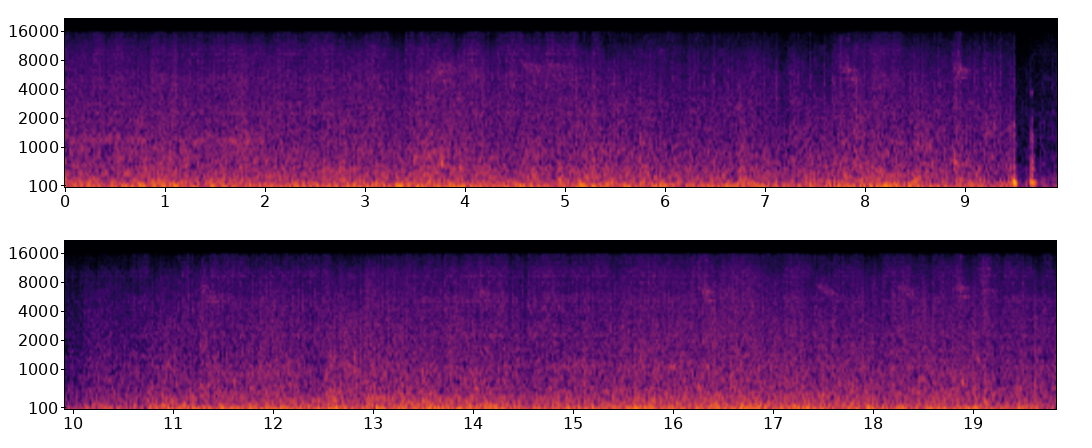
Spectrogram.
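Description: Video game weapons fire and explosions crackle in rapid bursts.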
